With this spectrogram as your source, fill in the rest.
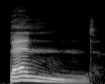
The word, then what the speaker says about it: bend: this material doesn't Bend Bend G remember when we have ND in English we hold the N Bend Bend long n before a du the wheel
